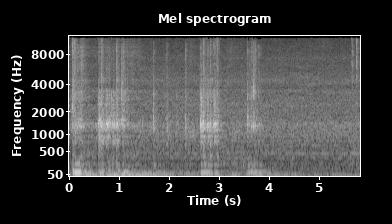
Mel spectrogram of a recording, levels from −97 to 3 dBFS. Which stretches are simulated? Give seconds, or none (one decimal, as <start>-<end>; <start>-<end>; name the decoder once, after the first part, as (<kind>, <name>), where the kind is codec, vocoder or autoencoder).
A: 0.0-1.4 (codec, SNAC)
